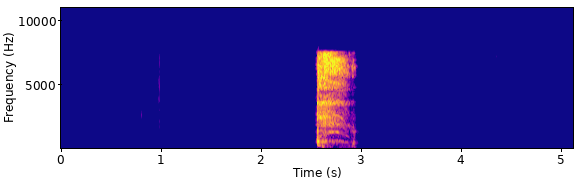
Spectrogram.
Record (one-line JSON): {"cough_length": "5.1 s", "cough_amplitude": 27301, "cough_signal_mean_std_ratio": 0.17, "survey_phase": "alpha (2021-03-01 to 2021-08-12)", "age": "18-44", "gender": "Male", "wearing_mask": "No", "symptom_cough_any": true, "symptom_fatigue": true, "symptom_fever_high_temperature": true, "symptom_headache": true, "symptom_change_to_sense_of_smell_or_taste": true, "symptom_loss_of_taste": true, "symptom_onset": "3 days", "smoker_status": "Current smoker (e-cigarettes or vapes only)", "respiratory_condition_asthma": false, "respiratory_condition_other": false, "recruitment_source": "Test and Trace", "submission_delay": "2 days", "covid_test_result": "Positive", "covid_test_method": "RT-qPCR", "covid_ct_value": 11.9, "covid_ct_gene": "ORF1ab gene", "covid_ct_mean": 12.3, "covid_viral_load": "96000000 copies/ml", "covid_viral_load_category": "High viral load (>1M copies/ml)"}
